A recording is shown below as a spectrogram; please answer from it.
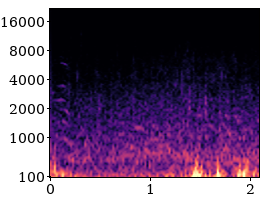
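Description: Wind rumbling on the microphone, with a few stronger gusts in the second half, over faint voices of people on a beach.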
